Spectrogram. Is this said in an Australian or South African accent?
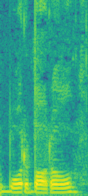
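Australian. It is said with an Australian accent. "which is really Australian"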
